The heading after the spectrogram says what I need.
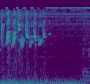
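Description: A goldfinch gives a quick run of bright, tinkling twitters, about eight notes in under a second, then stops. A man's narrating voice and a low rumble continue underneath.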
